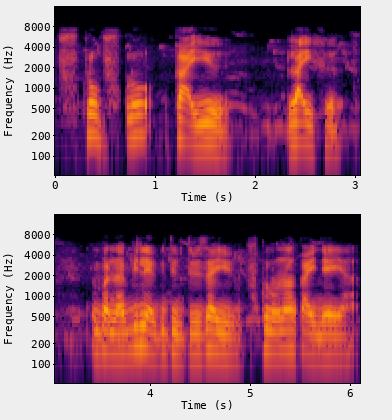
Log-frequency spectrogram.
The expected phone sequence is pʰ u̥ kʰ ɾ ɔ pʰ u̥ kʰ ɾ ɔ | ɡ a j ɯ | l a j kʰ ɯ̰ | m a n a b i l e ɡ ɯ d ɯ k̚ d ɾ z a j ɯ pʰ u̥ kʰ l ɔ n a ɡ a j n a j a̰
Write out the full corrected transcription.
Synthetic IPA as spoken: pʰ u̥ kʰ l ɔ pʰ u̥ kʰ l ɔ | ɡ a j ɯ | l a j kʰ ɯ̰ | b a n a b i l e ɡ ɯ d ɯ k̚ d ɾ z a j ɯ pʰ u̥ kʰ l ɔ n a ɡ a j n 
